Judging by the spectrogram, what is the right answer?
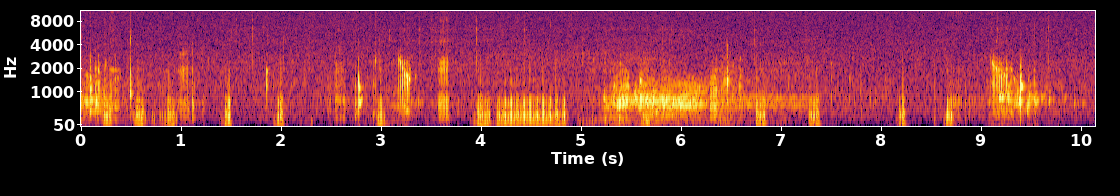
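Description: Underwater grunting and drumming from a speared grey triggerfish: scattered sharp clicks and knocks, short grunts, and a fast rattle lasting under a second about four seconds in.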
